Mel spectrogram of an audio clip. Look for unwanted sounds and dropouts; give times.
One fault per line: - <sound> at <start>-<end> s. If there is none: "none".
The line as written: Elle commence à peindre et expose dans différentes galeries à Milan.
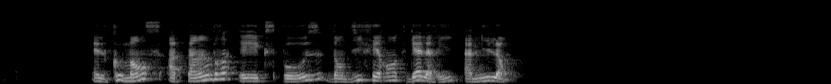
none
